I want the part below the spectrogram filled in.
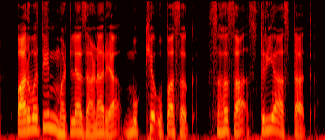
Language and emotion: Marathi, neutral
